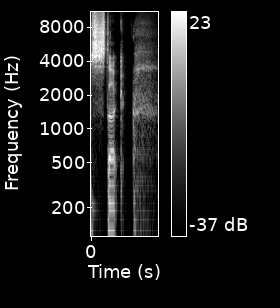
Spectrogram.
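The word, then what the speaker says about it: Stach: Yeah, Anton Stack.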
